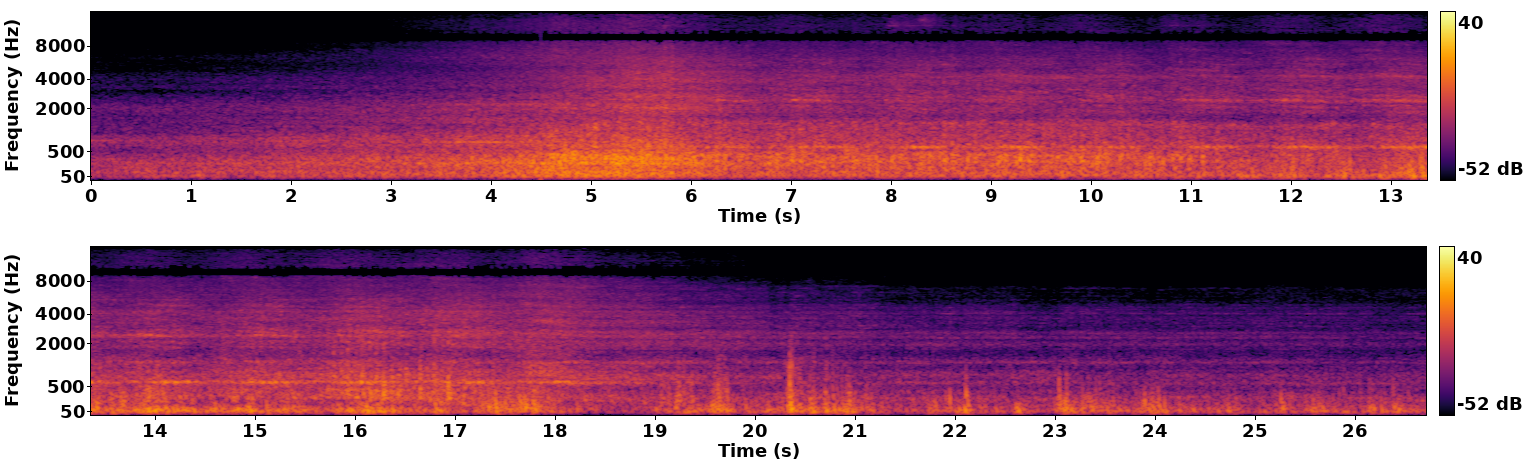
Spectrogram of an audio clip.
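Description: Freight train passing at close range: the rumble builds to its loudest about five seconds in, then holds as the wagons rush past with a steady ringing tone from the wheels. Toward the end it breaks into separate sharp wheel clacks over the rail joints as the last wagons go by.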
